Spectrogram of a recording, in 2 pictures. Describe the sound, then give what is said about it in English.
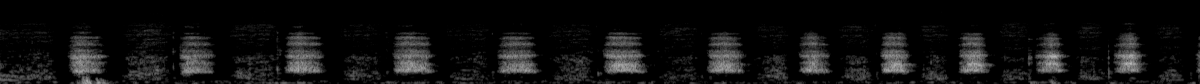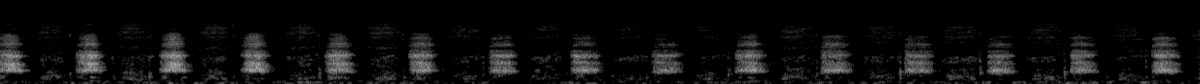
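Deep breathing during a guided breathwork exercise: many forceful, airy breaths in a steady, even rhythm, each a loud rush of air with short quiet gaps between, continuing for the whole stretch. “So we're going to start in 3, 2, on an inhale.”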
